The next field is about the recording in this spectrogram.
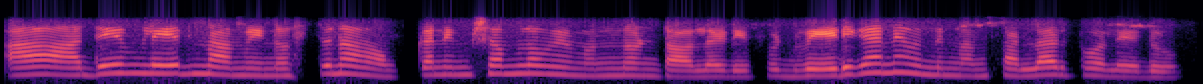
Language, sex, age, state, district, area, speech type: Telugu, female, 18-30, Telangana, Karimnagar, urban, conversation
